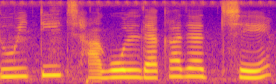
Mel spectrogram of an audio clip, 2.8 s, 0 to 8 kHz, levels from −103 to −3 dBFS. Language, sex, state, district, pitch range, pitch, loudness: Bengali, female, West Bengal, Alipurduar, 240-285 Hz, 270 Hz, -14 LUFS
